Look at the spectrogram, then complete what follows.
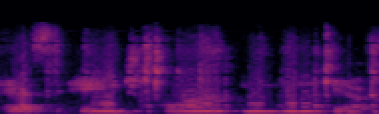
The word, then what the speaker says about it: shreem: We're going to do shreem. And this is another bija sound. And it's spelled, you would pronounce it S-H-R-E-E-M, shreem.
